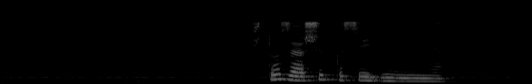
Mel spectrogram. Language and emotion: Russian, neutral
